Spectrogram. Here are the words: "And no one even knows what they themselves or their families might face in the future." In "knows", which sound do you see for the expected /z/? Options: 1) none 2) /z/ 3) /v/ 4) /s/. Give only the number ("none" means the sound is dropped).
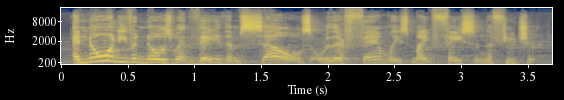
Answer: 2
